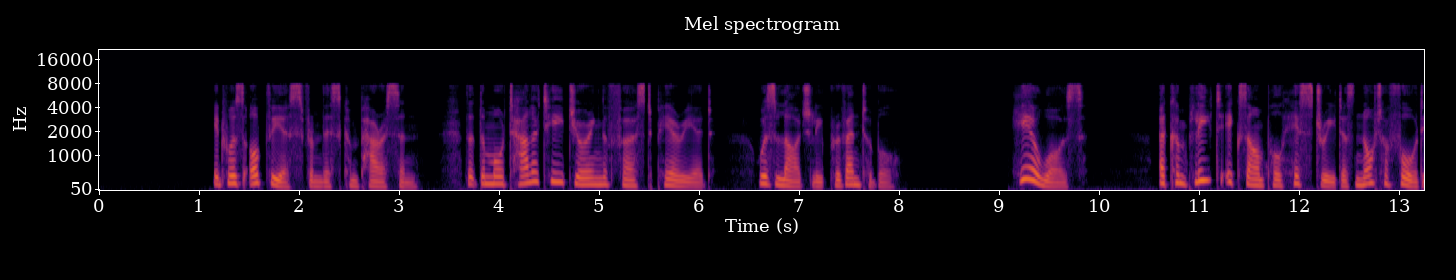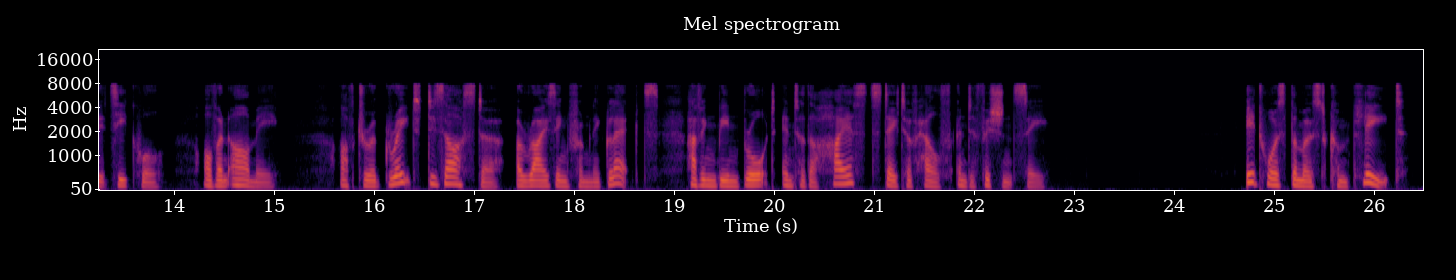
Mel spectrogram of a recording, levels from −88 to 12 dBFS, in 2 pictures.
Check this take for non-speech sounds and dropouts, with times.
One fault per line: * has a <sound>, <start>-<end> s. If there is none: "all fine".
all fine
